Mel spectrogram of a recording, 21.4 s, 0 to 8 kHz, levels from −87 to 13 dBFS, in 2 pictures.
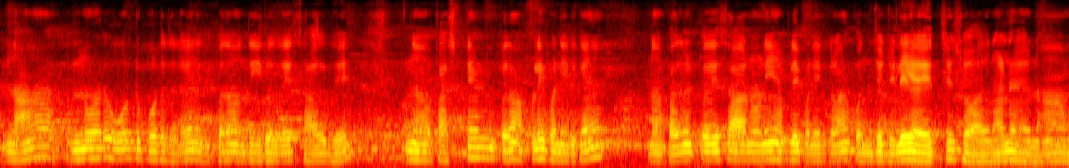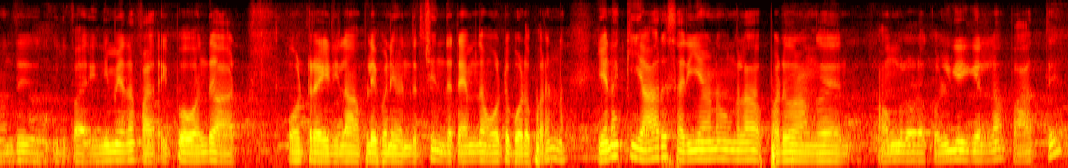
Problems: background sounds at intervals, background conversations at intervals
